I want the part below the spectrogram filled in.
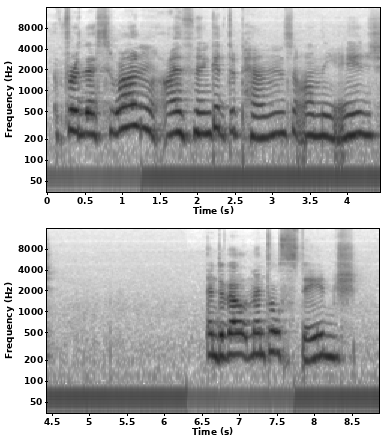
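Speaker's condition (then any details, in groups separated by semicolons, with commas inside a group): Triplegic cerebral palsy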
